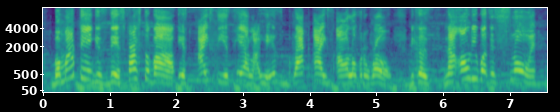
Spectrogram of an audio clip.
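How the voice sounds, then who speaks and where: Behind the wheel and livestreaming, this vlogger in her thirties reads out viewer comments and talks with blunt profanity in a Chicago accent. She has a high, bright voice and a forceful tone.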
